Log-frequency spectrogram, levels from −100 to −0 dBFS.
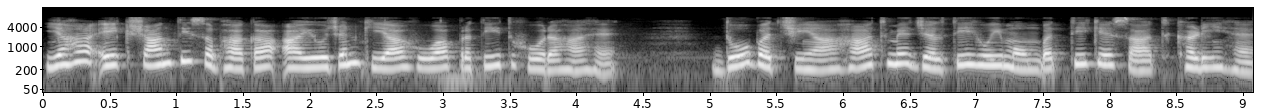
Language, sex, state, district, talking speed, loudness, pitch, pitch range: Hindi, female, Bihar, Kishanganj, 150 wpm, -16 LUFS, 235 Hz, 215-280 Hz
